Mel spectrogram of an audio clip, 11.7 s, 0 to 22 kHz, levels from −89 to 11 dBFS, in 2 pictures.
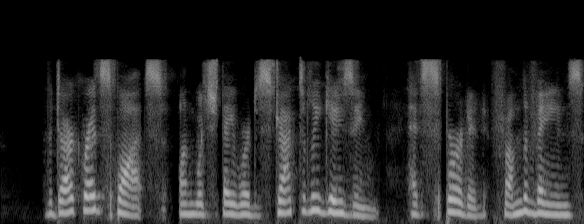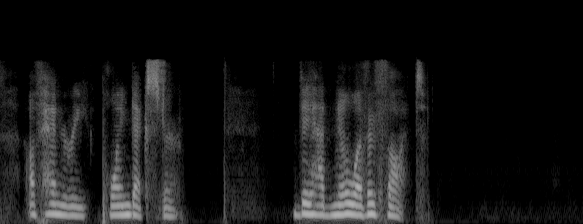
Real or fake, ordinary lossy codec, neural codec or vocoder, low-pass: fake; AAC, 32 kbps; codec, 16 kHz, 2 kbps, FreqCodec, smaller model; 7.2 kHz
